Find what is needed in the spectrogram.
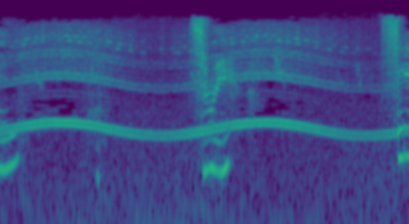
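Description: A steady electronic tone that slowly wavers up and down like a siren, about once every two seconds: a sound effect for a tethered punch ball swinging around its pole. Short swishes come about every two seconds, with brief puppet-voice exclamations between them.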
